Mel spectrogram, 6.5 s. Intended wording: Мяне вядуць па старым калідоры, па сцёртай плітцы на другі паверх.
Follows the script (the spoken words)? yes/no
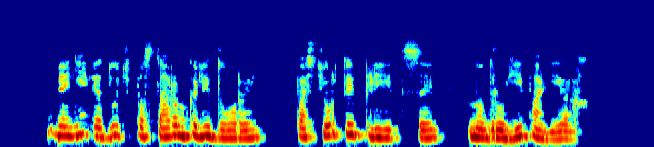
yes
